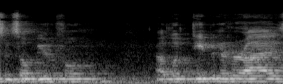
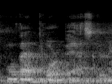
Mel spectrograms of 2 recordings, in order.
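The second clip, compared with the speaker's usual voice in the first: pitying mutter; 5 semitones lower, 7 dB quieter than usual. Retold or imitated. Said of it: "be like".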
